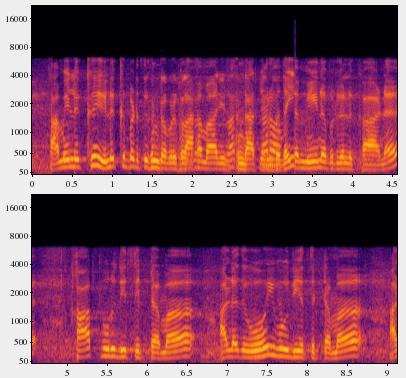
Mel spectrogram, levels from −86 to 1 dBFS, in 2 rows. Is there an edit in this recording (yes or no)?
yes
